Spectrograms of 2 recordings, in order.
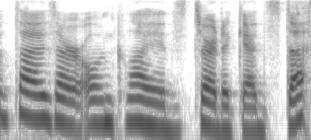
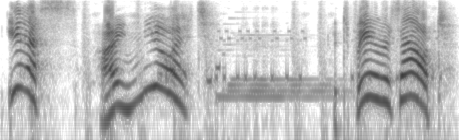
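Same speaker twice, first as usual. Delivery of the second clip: much higher, louder, triumphant eccentric; high-pitched scientist voice; 11 semitones higher, 4 dB louder than usual. Acted. Scientist reassuring the defense lawyer, high and triumphant. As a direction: squeak out the triumph of a mad scientist. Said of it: "it was so high-pitched".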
